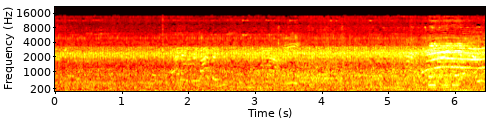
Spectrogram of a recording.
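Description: Steady outdoor background noise with indistinct voices in it; near the end, a few short high gliding calls.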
